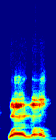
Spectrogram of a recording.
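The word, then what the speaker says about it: ولا الضالين: Lamnya jangan ikutan tebal, jangan walad. Nah, kemarin di kelas 2 itu ada yang wolo, diingat-ingatin tapi terus aja wolo terus ya, gitu ya. Jadi wala. Ya, tebalnya di huruf bod. Walad bod. Nah, ketemu lagi huruf bod yang 6 harokat, di situ ada mad lazim mustaqal kalimi yang mad bertemu dengan huruf yang bertasdid. Jadi waladdallin. Di situ ada tasdidnya ya.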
